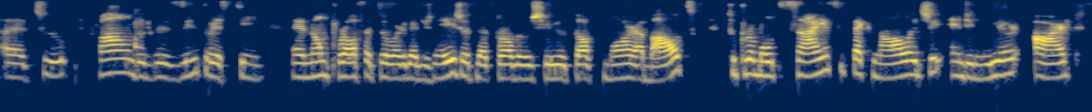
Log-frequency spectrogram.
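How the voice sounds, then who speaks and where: A woman with a Brazilian Portuguese accent, a Portuguese native speaker, formally welcoming and introducing a guest speaker, halting with many repeated words and restarts. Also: fairly low pitch, a little mellow, no room sound. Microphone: video call. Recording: dull lo-fi video call audio.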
